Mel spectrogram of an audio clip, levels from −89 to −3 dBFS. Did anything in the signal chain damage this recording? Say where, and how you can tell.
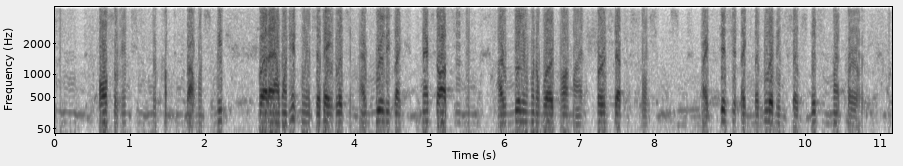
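Yes, at the codec stage. The clip is G.711 telephone speech encoded as A-law but decoded as mu-law, so the two laws got mixed up across the whole clip. You hear it as harsh, gritty distortion on every syllable, and the gaps between phrases fill with noise instead of going quiet. The two laws map their 8-bit codes to levels differently, so loud and soft samples land at the wrong amplitudes and near-silent codes get lifted well above zero.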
